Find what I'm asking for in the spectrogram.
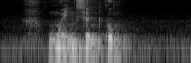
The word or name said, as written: Nguyễn Sinh Cung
